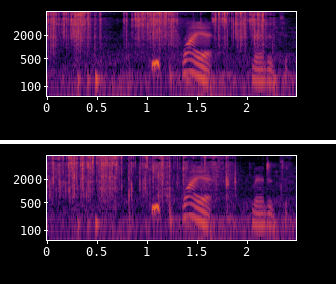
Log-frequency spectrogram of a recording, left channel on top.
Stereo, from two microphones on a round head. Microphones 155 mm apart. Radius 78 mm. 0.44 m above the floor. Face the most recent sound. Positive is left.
turn(degrees=10)  # may be behind; listen again after turning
